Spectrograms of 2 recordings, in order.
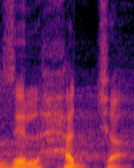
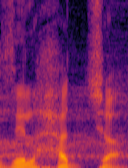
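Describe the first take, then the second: The two takes are said the same way.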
